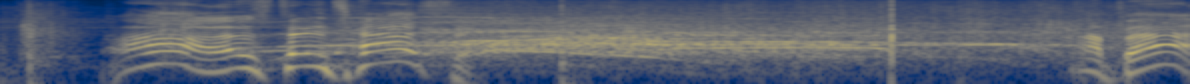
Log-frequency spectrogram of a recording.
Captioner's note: cheers and applause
